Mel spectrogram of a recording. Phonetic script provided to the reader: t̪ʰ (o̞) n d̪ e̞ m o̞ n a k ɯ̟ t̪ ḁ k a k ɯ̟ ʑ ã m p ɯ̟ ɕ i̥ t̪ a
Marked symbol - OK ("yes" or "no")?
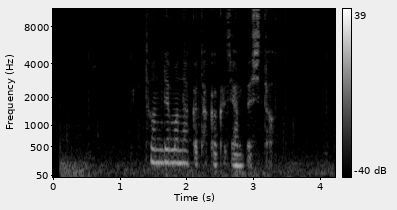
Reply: no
